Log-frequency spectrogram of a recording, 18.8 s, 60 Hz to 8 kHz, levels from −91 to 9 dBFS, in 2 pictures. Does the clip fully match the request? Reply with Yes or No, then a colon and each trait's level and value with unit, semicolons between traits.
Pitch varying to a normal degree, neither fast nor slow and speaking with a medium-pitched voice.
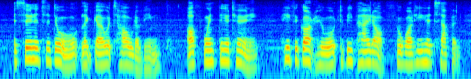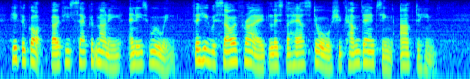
Yes: average, 3.7 semitones; average, 165 wpm; medium, 160 Hz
